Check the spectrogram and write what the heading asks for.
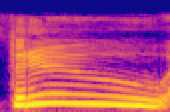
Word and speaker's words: through: Não é difícil mesmo de se pronunciar, mas a escrita dela é T-H-R-O-U-G-H. Então, atenção, só para você fazer essa equivalência, tá? Through, through. Depois do U já acabou o som.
